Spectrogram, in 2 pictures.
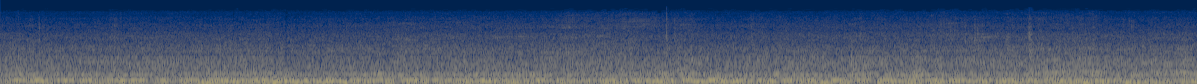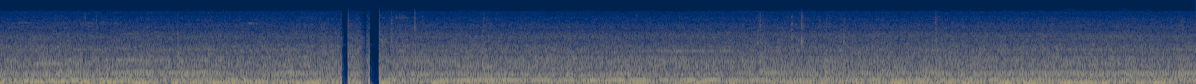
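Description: A steady vehicle engine rumble fills the whole recording, with no animal calls heard.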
